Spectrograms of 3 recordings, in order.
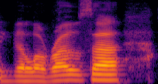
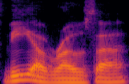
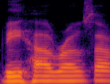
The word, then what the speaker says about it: Villa Rosa: It's via Rosa. Vha Rosa, right? Because you don't pronounce the L's.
